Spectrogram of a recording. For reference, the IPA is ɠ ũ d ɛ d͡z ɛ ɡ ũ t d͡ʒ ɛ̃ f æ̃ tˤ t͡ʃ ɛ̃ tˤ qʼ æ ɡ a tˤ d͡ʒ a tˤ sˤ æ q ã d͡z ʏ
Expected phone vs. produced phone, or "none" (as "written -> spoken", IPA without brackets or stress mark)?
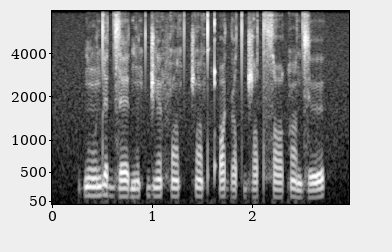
none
